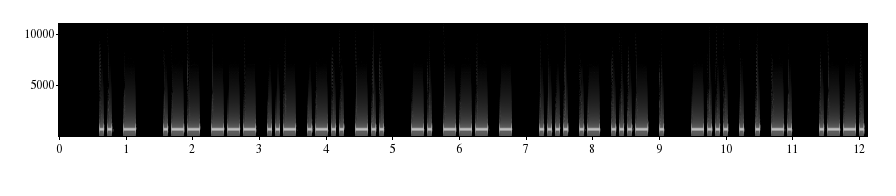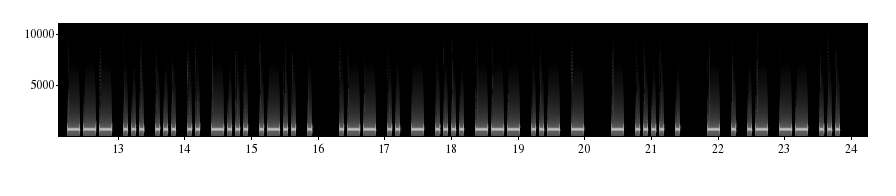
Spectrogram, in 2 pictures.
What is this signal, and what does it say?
Morse code, heard as a keyed tone, about 21 wpm, 700 Hz. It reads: IT WOULD NOT HAVE BEEN POSSIBLE WITHOUT THE TEAMS
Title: Sentences with 7-Word Phrases - 20wpm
